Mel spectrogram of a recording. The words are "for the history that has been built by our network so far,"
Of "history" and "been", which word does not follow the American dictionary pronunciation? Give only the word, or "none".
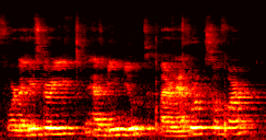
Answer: history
